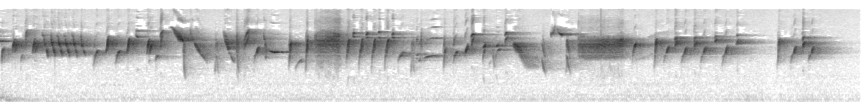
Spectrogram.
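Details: Long, energetic goldfinch song of nearly nine seconds: a continuous jumble of liquid chirps, sharp downslurs and short buzzy notes, ending with a few separate twitters, low hum in the background.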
